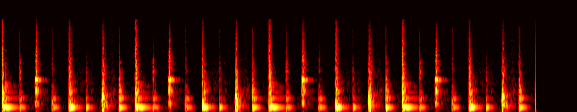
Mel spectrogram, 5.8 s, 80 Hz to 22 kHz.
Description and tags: JV bongo loops for ya 3!
Closed micking, small condenser mics and transient modulator (a simple optical compressor he made) to obtain a 'congatronic' flair. Bongotronic for ya!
